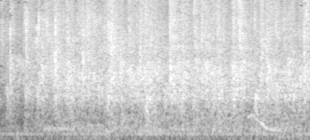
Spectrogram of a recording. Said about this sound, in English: Now clap if you think the Democrats have the best chance of holding on to the White House with someone else.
